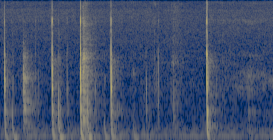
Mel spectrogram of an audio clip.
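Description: Stylus tip clicking on an iPad's glass screen during handwriting: about five short, sharp ticks, the last and loudest about one and a half seconds in, over a faint steady hum.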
